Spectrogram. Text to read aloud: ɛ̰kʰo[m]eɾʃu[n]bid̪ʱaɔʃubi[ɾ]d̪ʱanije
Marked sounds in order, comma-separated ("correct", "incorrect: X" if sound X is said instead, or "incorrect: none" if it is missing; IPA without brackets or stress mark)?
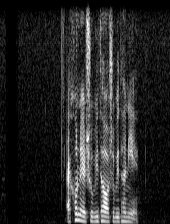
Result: incorrect: n, incorrect: none, incorrect: none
